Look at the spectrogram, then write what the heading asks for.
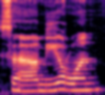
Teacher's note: سین زبان کی نوک سامنے والے نیچے کے دو دانتوں سے لگے تو سین ادا ہوتا ہے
